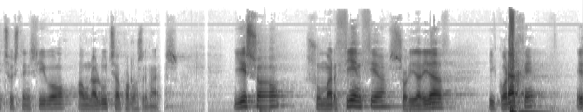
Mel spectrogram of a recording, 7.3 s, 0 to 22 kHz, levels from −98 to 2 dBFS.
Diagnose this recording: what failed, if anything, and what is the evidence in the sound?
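At 1.99 to 2.09 s and again at 2.55 to 2.64 s the sound briefly sticks, holding one moment a little too long with a faint buzzy smear, then carrying on with nothing lost. These are short stalls from a late packet at the network and jitter-buffer stage. The buffer ran dry, so the receiver stretched the last audio, about 66 ms and 52 ms, and resumed from the same point once each packet arrived.

A longer hold starts at 3.27 s and lasts to 3.40 s. The last sound is drawn out as a buzzy continuation for about 103 ms without fading to silence, and the audio then picks up exactly where it stopped. This is a call audio freeze, a gap inserted rather than audio removed. The likely cause is a run of packets held up on the network, leaving the jitter buffer empty until they arrived.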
